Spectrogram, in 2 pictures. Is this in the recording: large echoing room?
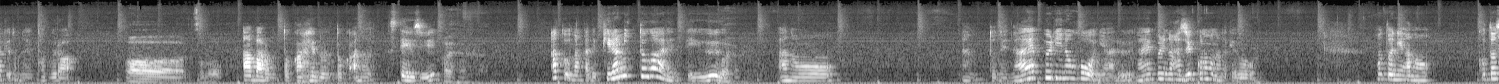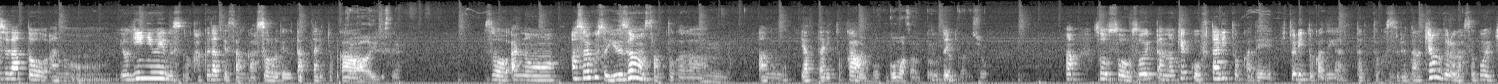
no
